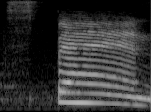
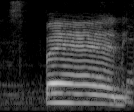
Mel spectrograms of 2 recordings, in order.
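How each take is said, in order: First: "स्पैन" with the ए stretched slowly; long vowel. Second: "स्पैन" ए held long, louder; long vowel. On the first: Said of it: "सिर्फ हम vowels को लंबा करेंगे". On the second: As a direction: lengthen the ए in "स्पैन", consonants short. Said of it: "ए सिर्फ लंबा होगा". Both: Shown as a demonstration.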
